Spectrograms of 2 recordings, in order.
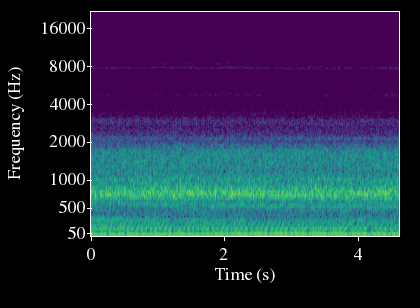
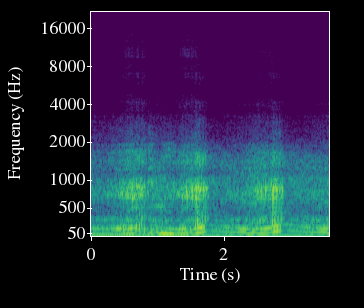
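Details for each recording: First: Mercedes 190SL with rebuilt Solex carburettors on test: idle mixture screw turned far out to the over-rich extreme, engine idles with uneven lumpy beat and occasional stumbles, before finding the best midpoint. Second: Mercedes 190SL with rebuilt, tested Solex carburetors, idle set around 750–800 rpm and linkage adjusted: steady low idle with three quick throttle blips, revs snap up and settle back without stumbling. Normal throttle response.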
